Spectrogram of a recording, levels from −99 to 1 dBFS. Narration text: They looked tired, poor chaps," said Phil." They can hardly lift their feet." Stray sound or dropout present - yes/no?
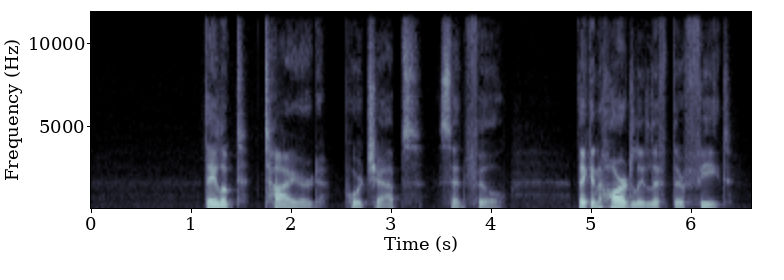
no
